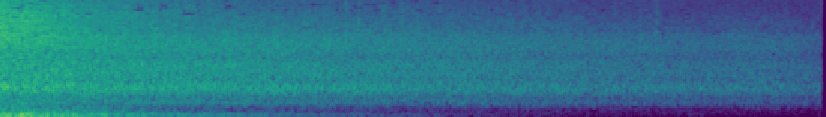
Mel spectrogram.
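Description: End-card sound effect: a deep boom with a noisy swell, already under way, ringing out and fading steadily over the few seconds.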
